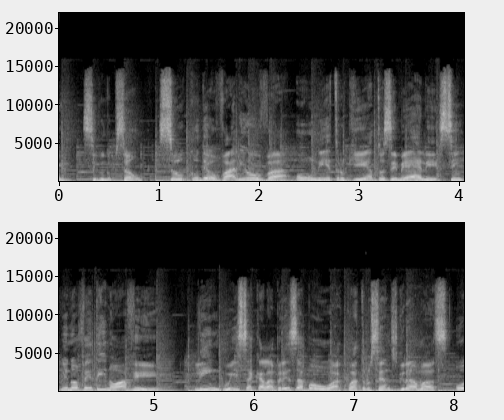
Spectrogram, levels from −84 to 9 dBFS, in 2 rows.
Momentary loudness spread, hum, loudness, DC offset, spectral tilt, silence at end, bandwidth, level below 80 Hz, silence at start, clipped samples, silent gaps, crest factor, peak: 4 LU; none; -15 LUFS; under 0.1%; -4.5 dB/octave; 0 s; 15.5 kHz; -32 dBFS; 0 s; under 0.1%; none; 14 dB; -2 dBFS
